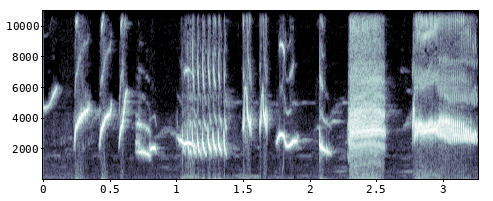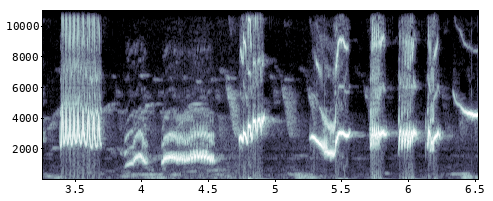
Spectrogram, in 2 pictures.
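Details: Asian pied starling in full, lively song rich in varied phrases, played as a lure to train other starlings; quick chirps and whistled slurs mixed with harsh buzzy bursts and rattling notes, closely packed with short pauses, no other sounds.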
